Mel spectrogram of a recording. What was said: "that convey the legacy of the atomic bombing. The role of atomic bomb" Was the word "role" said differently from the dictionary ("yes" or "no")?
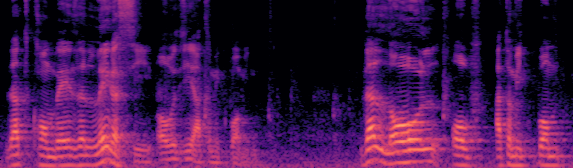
yes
